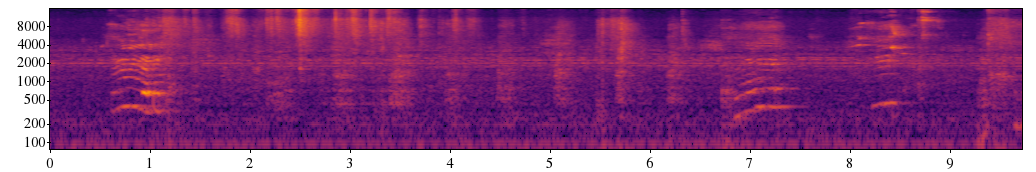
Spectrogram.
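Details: Dog whining at 6:30 in the morning, impatient for its morning walk while a second dog stays calm; brief high rising-and-falling whines near the start and twice toward the end over a steady low hum.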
